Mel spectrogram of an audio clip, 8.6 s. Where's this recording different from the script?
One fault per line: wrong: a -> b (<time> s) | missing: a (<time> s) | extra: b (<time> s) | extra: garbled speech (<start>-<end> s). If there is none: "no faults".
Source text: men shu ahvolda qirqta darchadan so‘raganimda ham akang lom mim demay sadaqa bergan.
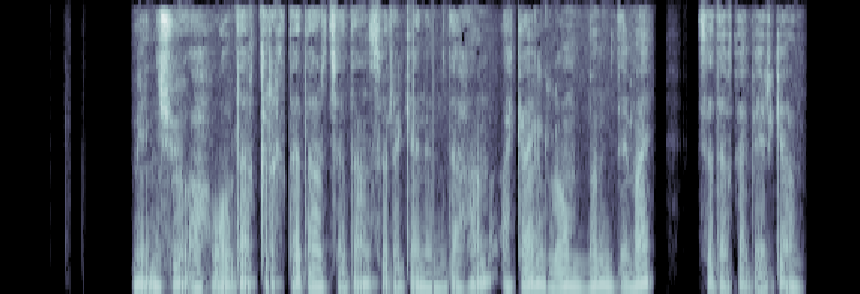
no faults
